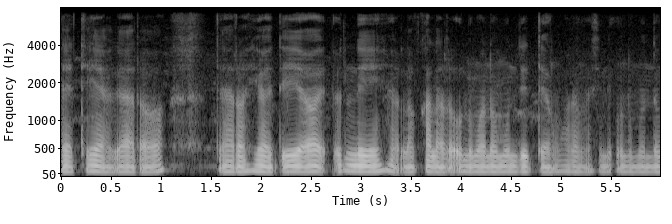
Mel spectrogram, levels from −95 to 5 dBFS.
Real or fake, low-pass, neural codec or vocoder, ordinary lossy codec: real; 7.2 kHz; none; none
